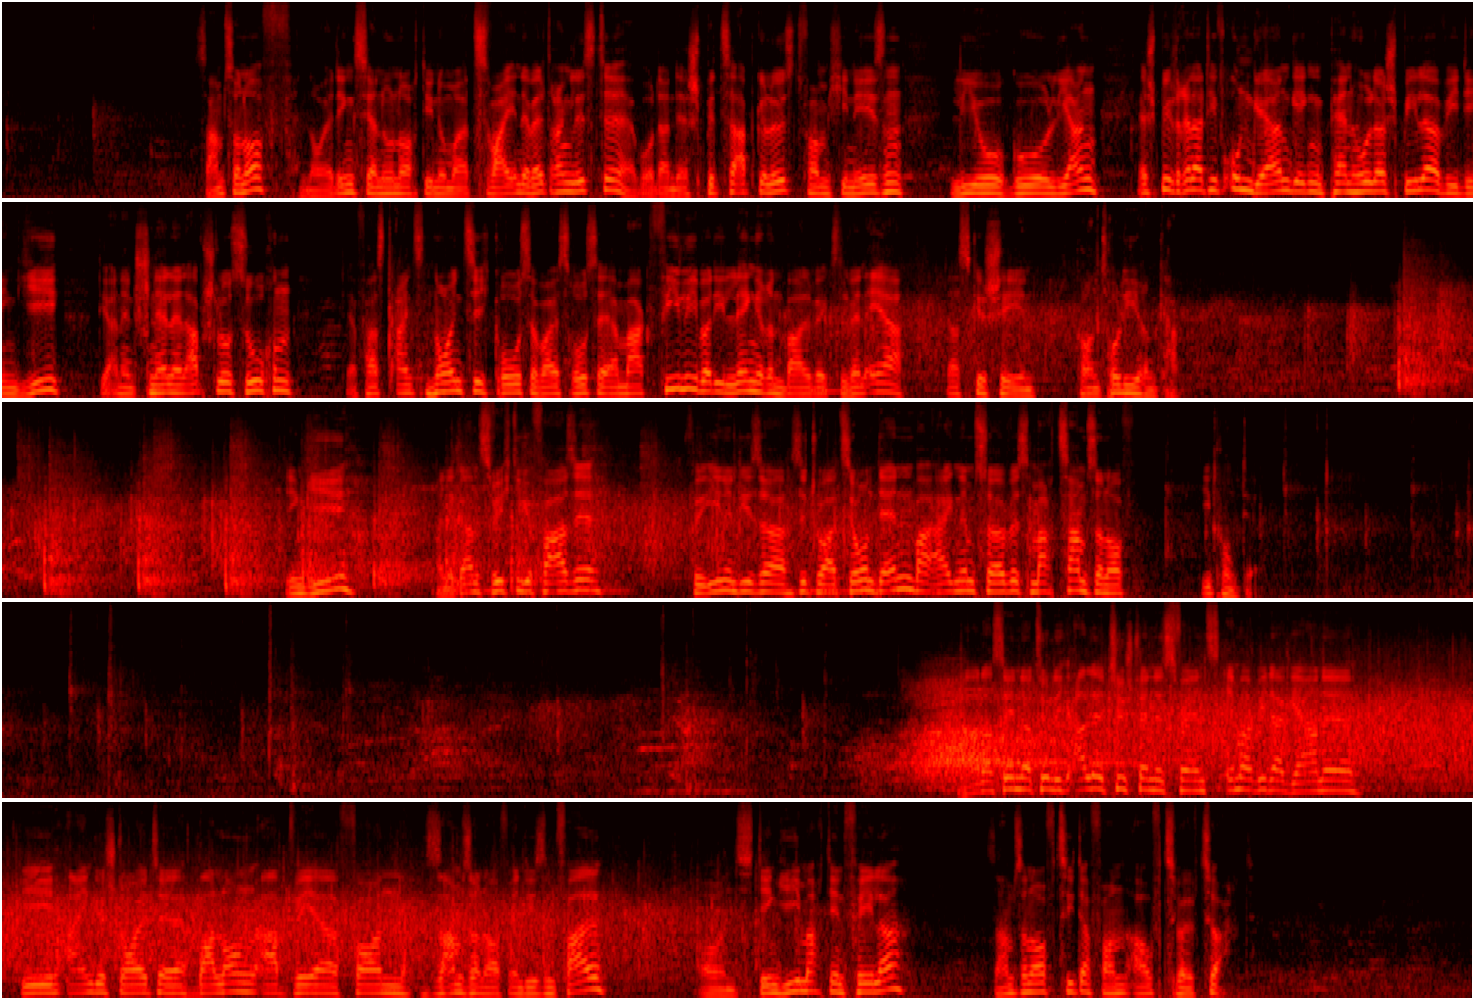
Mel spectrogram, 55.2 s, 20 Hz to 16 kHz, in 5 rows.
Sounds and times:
Speech: 0:01.2 - 0:19.9, 0:24.2 - 0:26.6, 0:27.2 - 0:31.5, 0:40.3 - 0:43.3, 0:44.3 - 0:48.7, 0:49.4 - 0:55.0.

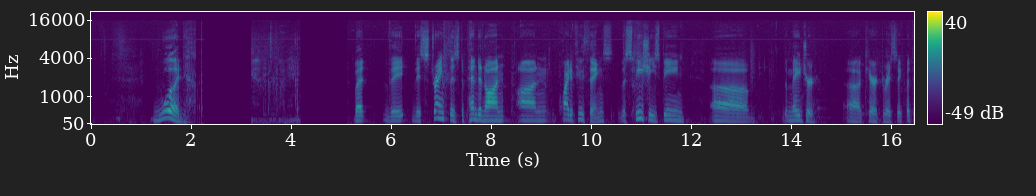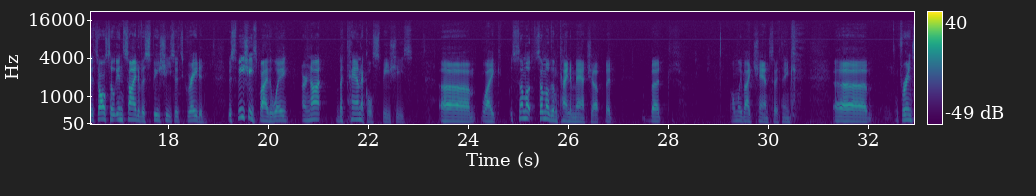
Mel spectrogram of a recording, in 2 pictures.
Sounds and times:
Speech: 0:01.2 - 0:02.1, 0:05.2 - 0:27.0, 0:27.6 - 0:28.3, 0:29.2 - 0:30.6, 0:31.3 - 0:32.9.

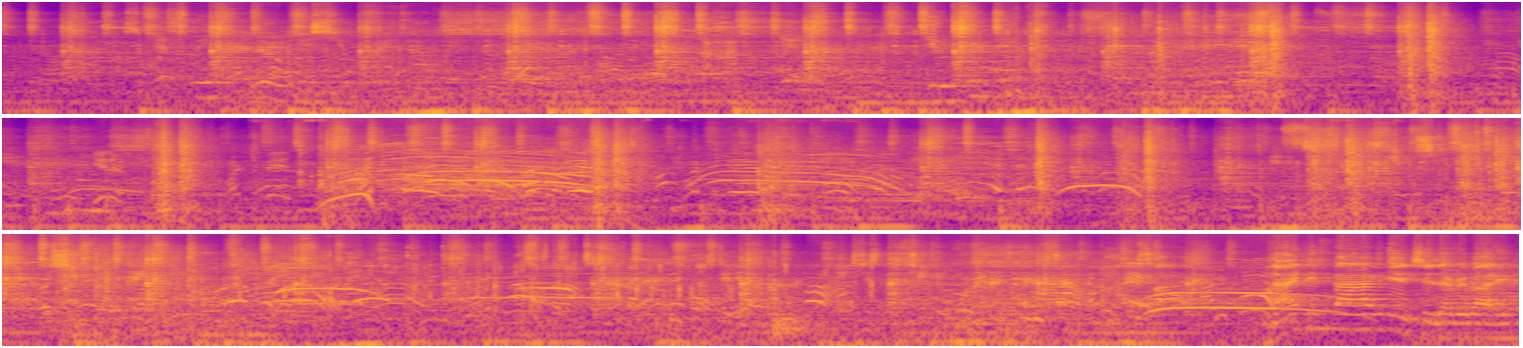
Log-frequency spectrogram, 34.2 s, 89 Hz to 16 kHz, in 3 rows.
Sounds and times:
Music: 0:00.0 - 0:34.1
Speech: 0:11.1 - 0:19.2, 0:22.8 - 0:34.1.

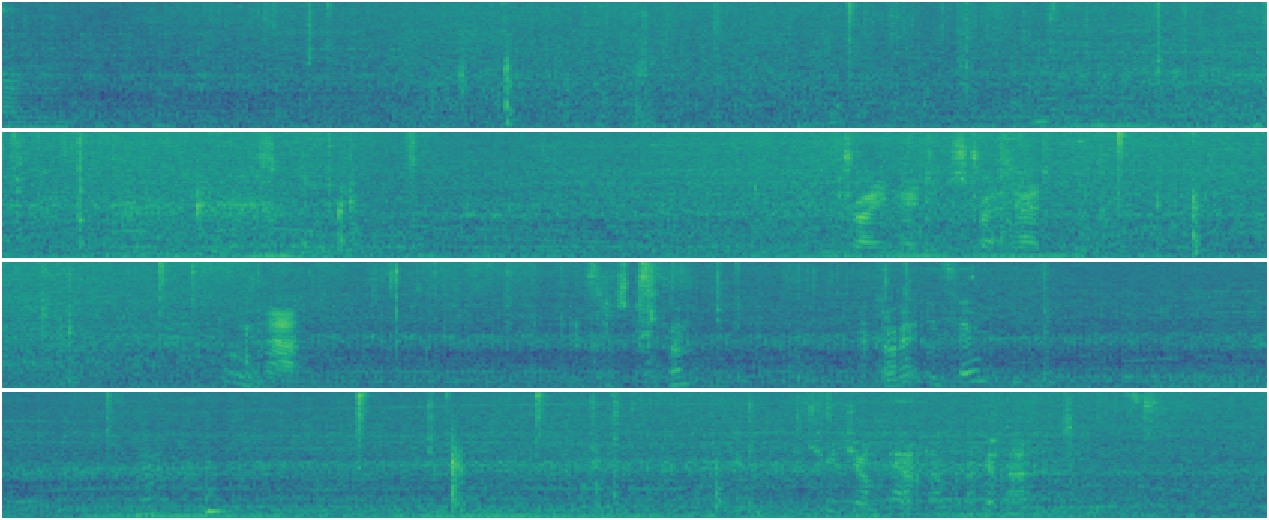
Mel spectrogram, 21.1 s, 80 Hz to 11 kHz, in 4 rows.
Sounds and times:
Outside, urban or manmade: 0:00.0 - 0:21.0
Vehicle: 0:00.0 - 0:21.0
Speech: 0:08.7 - 0:09.8, 0:11.4 - 0:11.9, 0:12.9 - 0:13.6, 0:14.2 - 0:14.8, 0:19.1 - 0:20.6.

